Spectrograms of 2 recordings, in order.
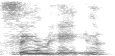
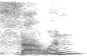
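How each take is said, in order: First: The word is said as written, 'Sam Hain'. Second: The word is said in the accepted way. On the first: The speaker calls it wrong. "not Sam Hain" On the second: The speaker calls it right. "I've known for many, many moons that this was Samhain"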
